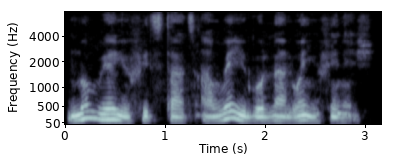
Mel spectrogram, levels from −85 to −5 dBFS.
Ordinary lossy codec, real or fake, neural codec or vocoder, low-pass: none; fake; codec, 16 kHz, 4 kbps, FreqCodec, larger model; none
